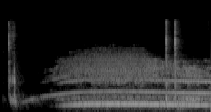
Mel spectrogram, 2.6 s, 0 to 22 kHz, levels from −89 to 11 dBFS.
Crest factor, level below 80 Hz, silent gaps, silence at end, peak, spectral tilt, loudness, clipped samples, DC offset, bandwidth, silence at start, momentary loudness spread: 24 dB; -80 dBFS; none; 0 s; -16 dBFS; -4 dB/octave; -38 LUFS; under 0.1%; under 0.1%; 11.5 kHz; 0.1 s; 14 LU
